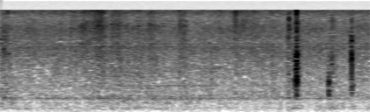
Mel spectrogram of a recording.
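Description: A folding knife is set down on a padded surface with a soft knock.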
